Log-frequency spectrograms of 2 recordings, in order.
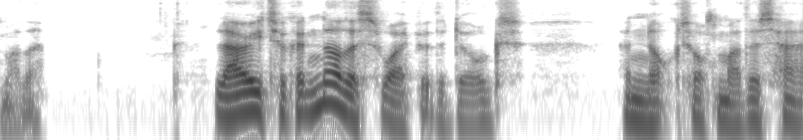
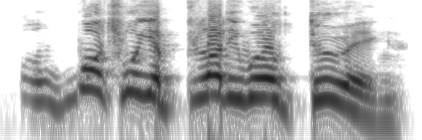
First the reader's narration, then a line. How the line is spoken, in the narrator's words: said Leslie loudly and belligerently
